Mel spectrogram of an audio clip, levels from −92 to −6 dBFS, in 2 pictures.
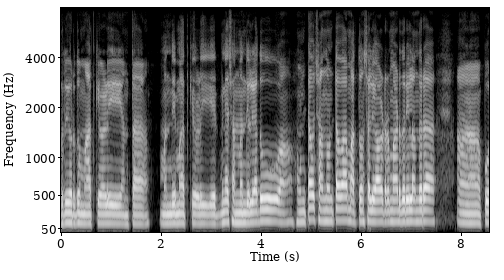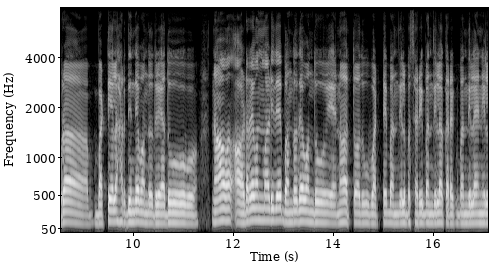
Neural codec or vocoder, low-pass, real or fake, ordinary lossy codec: none; none; real; none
